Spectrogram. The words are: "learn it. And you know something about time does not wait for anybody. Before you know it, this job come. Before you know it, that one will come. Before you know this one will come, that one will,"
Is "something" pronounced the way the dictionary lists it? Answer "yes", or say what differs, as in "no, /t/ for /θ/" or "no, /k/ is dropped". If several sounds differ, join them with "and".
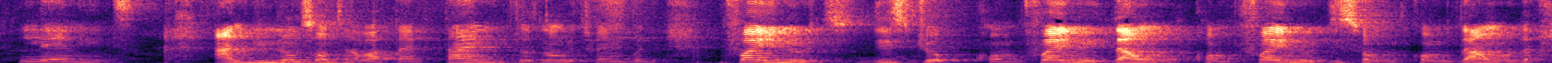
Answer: no, /t/ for /θ/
